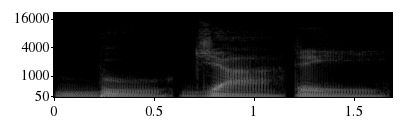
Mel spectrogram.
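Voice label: "bujari", concatenated syllables; Affixing experiment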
